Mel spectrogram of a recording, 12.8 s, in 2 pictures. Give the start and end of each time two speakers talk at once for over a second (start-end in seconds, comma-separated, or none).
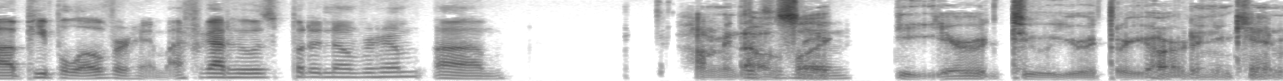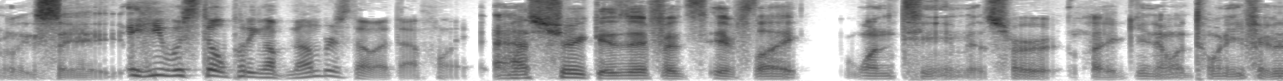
none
